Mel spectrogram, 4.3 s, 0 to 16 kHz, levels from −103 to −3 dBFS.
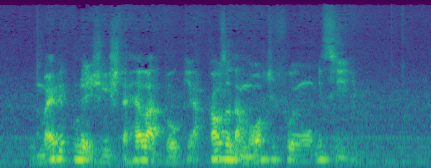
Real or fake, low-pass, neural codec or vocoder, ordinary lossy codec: fake; 14.4 kHz; autoencoder, 48 kHz, 128 numbers a frame, DAC-VAE, trained on Japanese speech; MP3, 64 kbps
